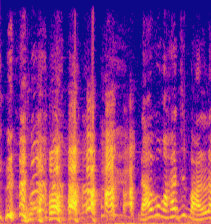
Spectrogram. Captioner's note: both laughing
